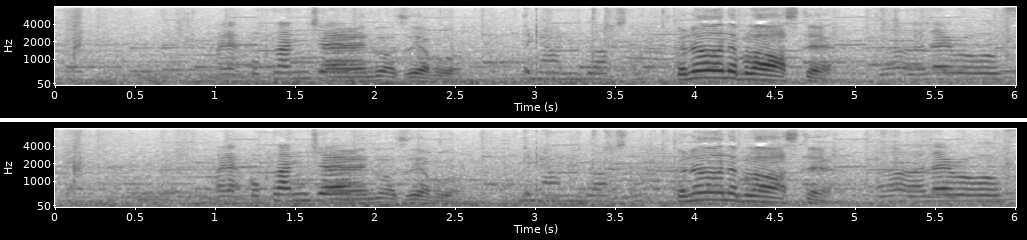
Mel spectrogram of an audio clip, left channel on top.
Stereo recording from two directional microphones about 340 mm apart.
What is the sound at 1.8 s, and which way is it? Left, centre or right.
Speech, centre.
